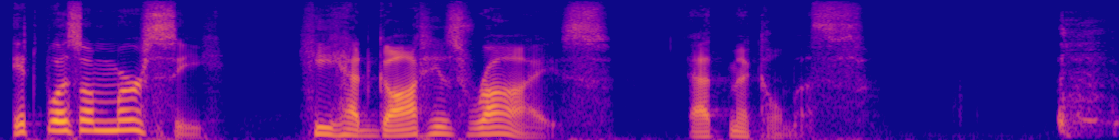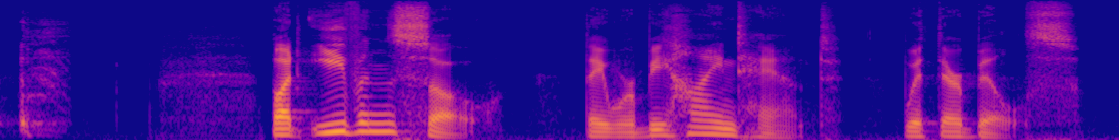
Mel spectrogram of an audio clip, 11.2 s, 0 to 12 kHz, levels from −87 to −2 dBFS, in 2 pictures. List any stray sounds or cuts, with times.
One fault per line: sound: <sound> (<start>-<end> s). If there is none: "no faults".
sound: cough (5.3-6.0 s)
